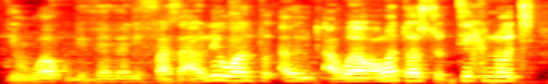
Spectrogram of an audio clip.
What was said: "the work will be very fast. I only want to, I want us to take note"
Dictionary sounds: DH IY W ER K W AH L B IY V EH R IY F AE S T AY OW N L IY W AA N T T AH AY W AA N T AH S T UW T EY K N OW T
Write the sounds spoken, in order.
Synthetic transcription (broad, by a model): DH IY W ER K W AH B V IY V EH R IY F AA S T AY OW L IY W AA N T T AH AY W AA N T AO S T UW T EY K N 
